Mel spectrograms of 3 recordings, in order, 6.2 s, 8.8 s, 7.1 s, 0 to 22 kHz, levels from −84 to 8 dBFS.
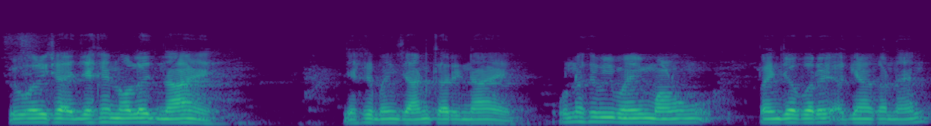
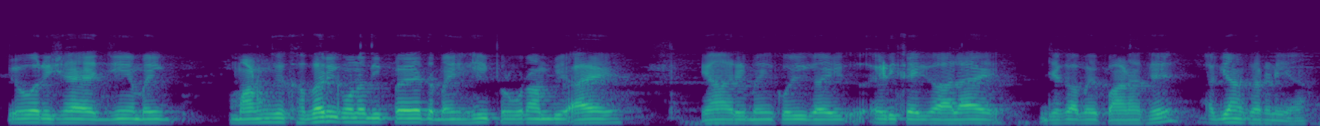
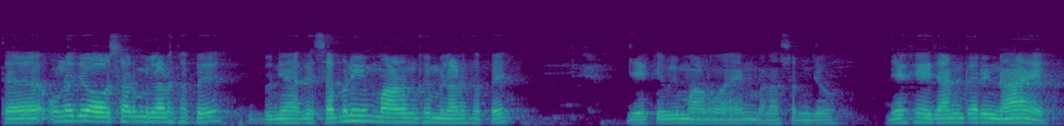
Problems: constant background noise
